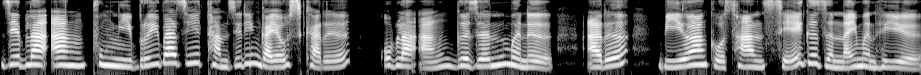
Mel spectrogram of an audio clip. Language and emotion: Bodo, happy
